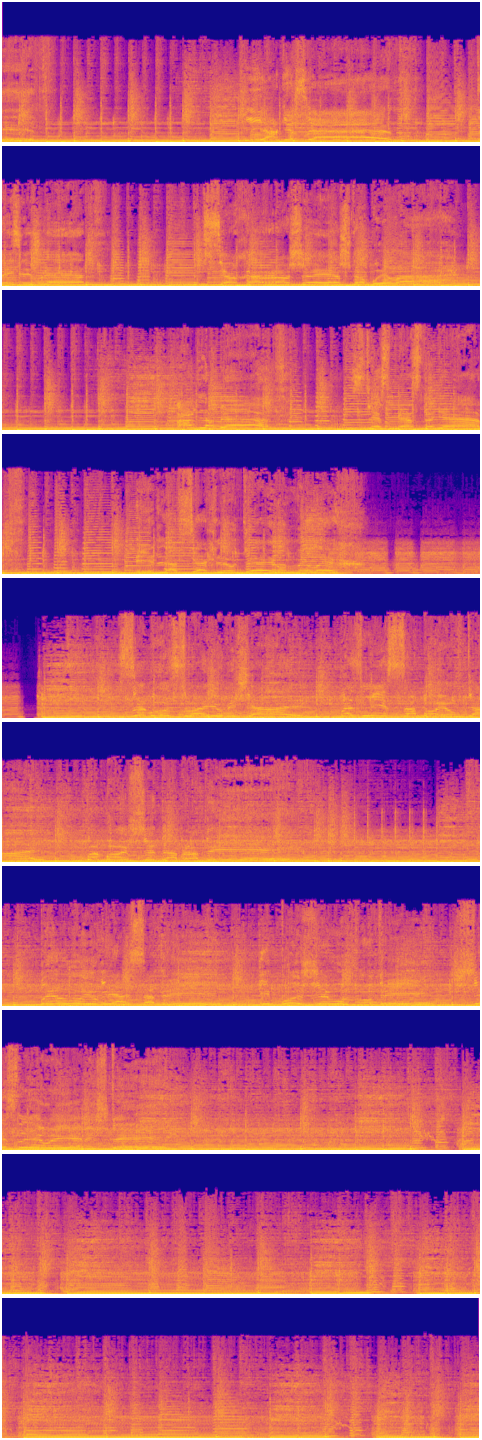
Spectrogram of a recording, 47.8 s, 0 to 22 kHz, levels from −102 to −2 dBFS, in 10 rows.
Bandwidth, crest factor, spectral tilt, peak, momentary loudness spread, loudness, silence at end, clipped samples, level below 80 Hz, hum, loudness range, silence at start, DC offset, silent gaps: 17 kHz; 12 dB; -4.5 dB/octave; 0 dBFS; 3 LU; -12 LUFS; 0 s; under 0.1%; -20 dBFS; none; 2 LU; 0 s; under 0.1%; none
